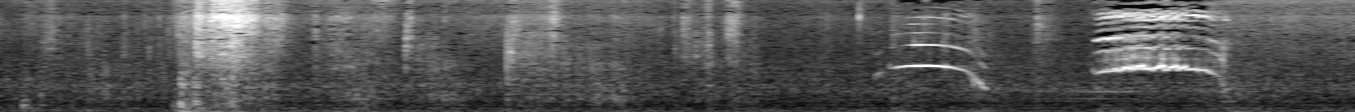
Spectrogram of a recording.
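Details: Kitten's first meeting with cat litter; a loud scratching rustle, then two clear high mews, the first bending downward, the second longer and harmonic-rich, about a second apart.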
